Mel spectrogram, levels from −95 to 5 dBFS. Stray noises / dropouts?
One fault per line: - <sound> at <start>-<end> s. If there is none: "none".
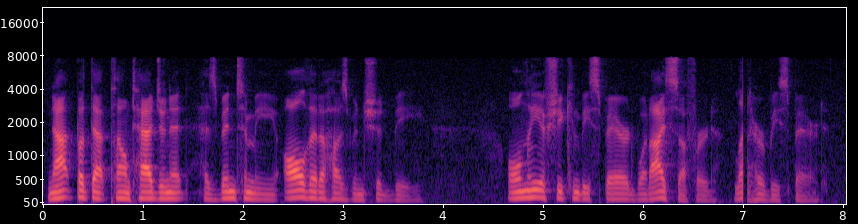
- dropout at 7.0-7.0 s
